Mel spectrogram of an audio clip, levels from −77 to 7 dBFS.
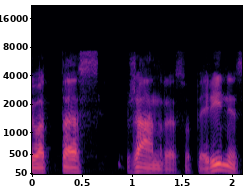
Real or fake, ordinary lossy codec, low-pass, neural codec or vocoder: real; AAC, 64 kbps; 7.2 kHz; none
